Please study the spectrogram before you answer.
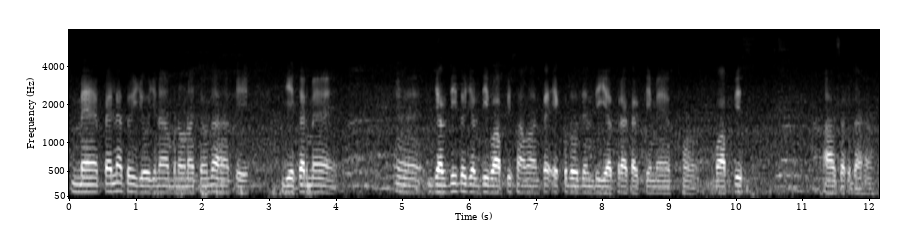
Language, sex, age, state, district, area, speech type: Punjabi, male, 30-45, Punjab, Fazilka, rural, spontaneous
